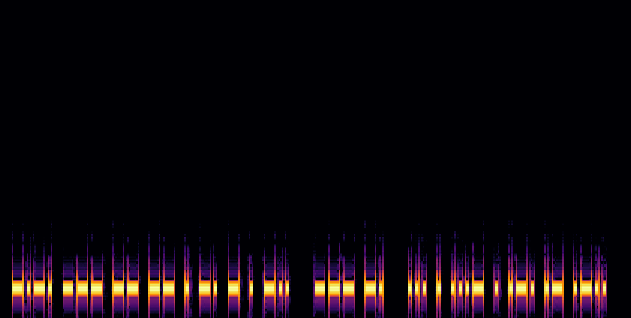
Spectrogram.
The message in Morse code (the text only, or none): COMMENTED ON SEVERAL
